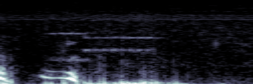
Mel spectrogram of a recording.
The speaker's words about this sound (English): Oh. Somebody's phone's talking to them. But we won't say who.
